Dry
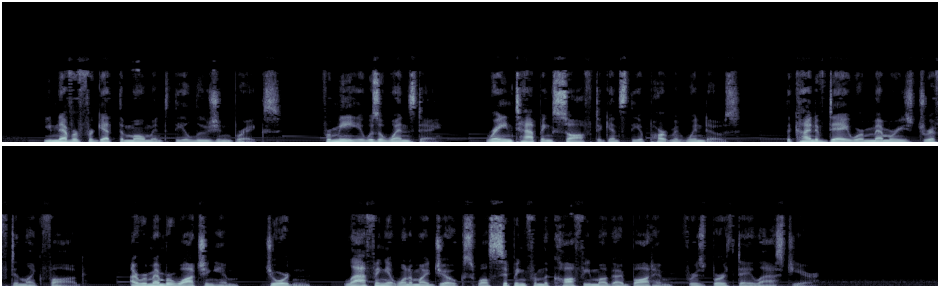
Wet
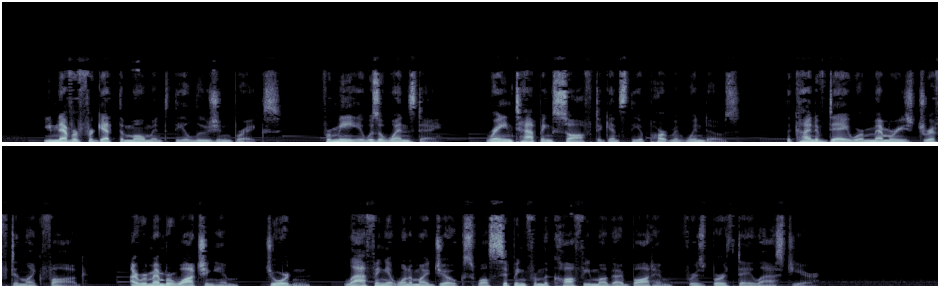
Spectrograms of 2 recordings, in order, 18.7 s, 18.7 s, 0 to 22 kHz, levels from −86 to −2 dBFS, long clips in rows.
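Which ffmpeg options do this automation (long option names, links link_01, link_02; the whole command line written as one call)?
ffmpeg -i in.wav -af "asetnsamples=nb_out_samples=441:pad=0,asendcmd='1.14 equalizer g 1;6.13 equalizer g -6.5;7 equalizer g -14.5;7.88 equalizer g -3;8.76 equalizer g 8;11.41 equalizer g -3;12.16 equalizer g 8;12.85 equalizer g -2',equalizer=frequency=2200:width_type=o:width=1.2:gain=10" out.wav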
